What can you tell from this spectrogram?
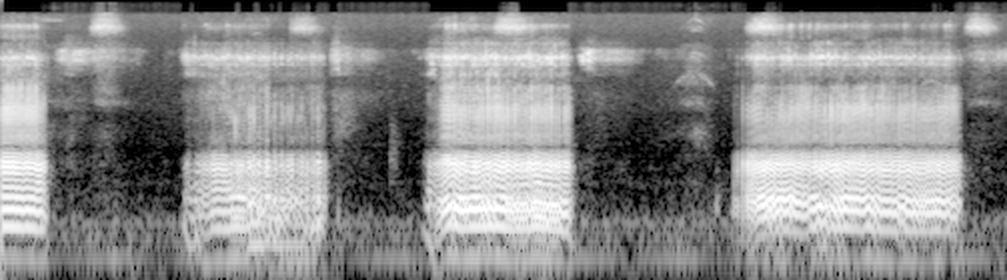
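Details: Sleeping puppy snoring heavily in a small room. Three long rumbling rasps of about one and a half seconds each come roughly every three seconds, with soft breathing between them.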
